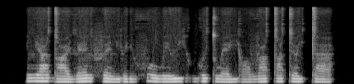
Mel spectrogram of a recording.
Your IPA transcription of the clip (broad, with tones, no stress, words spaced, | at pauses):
le˦jdˤo˨jlɛ˦l fɛ˨ljʏ˨ɾʲu˨fo˦˨ we˦vji˦ ɡʷi˦twɛ˨ jɔ˨vu˦ tˤʏ˦tœ˦j ta˦˨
